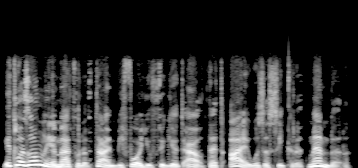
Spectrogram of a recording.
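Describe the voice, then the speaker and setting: An actress playing a condescending, menacing spider villainess in a video game, with a silky manner. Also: female voice, low voice, sing-song, fairly quick, no room sound, clean studio sound. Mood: smug. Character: sinister, condescending spider villainess, a secretly corrupt Interpol official.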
